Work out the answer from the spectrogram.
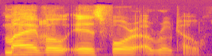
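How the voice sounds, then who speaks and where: A man's voice: fairly low pitch, a little slow, clean tone, no room sound, muffled recording. A man co-hosting a podcast, making dry, laid-back remarks in casual chat. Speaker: podcast co-host.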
